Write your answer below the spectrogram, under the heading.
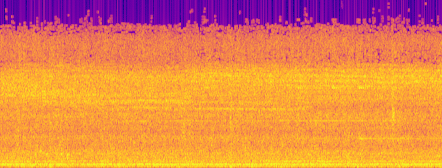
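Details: Steady colony drone from Japanese honey bees fanning on a hot day, a smooth, unbroken buzz with several low humming layers and a steady airy hiss, loudness flat throughout.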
